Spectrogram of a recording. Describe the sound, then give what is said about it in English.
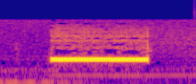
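A single steady touch-tone beep from a telephone keypad while using Stony Brook's telephone registration system, lasting about one second at a constant mid pitch, over a faint background hum of the phone line. No one speaks. “It's basically a telephone registration system. You use touch tones to register or deregister people, add courses”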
